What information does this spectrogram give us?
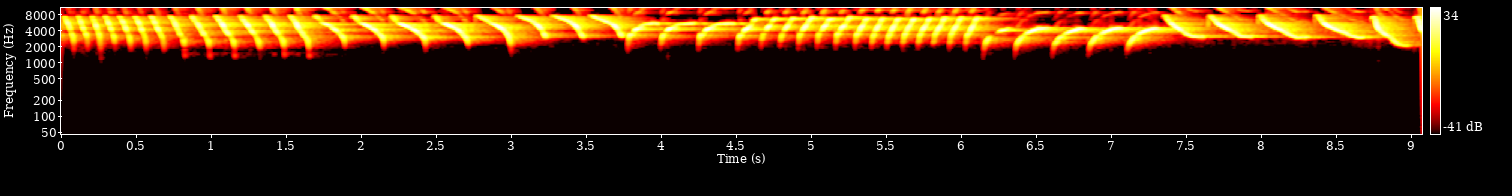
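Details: Canary song to call other canaries to sing, used for training: long chains of quick falling whistled sweeps in changing tours, with a brief fast trill between them.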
